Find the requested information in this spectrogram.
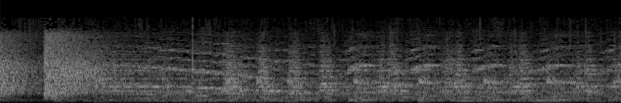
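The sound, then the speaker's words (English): A single sharp gunshot-like bang from a confrontation inside a bank near a crowded street, then a sustained, dense, noisy din with no further clear shots. “The sound of the shots reached Tonto before he could cross the crowded street.”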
